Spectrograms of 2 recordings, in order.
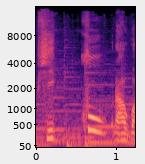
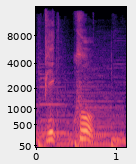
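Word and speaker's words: bhikkhu: 그래서 인도에서는 비쿠라고 합니다. 비쿠. 그리고 이제 우리 한문 발음으로는 비구라고 이제 부르고 있습니다.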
